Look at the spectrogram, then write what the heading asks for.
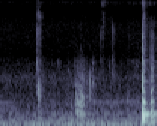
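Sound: drinking water and swallowing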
